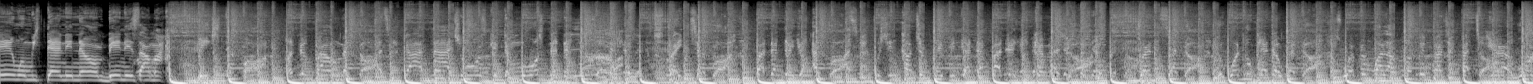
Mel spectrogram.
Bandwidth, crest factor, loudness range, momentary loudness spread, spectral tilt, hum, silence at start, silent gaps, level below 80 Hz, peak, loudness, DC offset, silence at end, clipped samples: over 20 kHz; 6 dB; 1 LU; 3 LU; -5 dB/octave; none; 0 s; none; -10 dBFS; 0 dBFS; -9 LUFS; under 0.1%; 0 s; 1%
